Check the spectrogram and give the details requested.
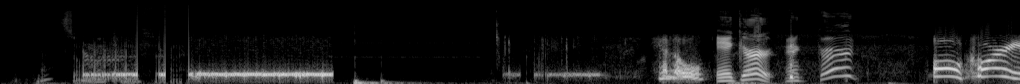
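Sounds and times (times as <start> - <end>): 
speech: 0.6 - 1.6, 6.8 - 8.7, 9.3 - 10.1
telephone ringback tone: 0.8 - 3.4, 5.0 - 6.2.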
